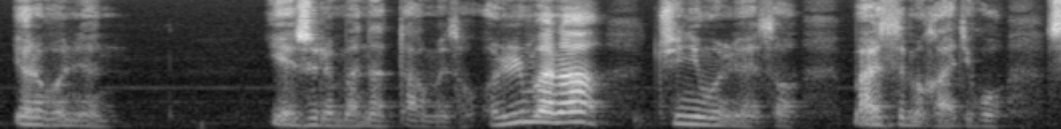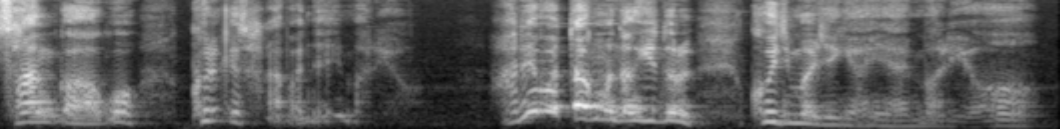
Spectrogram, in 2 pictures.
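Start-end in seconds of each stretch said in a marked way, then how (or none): none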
